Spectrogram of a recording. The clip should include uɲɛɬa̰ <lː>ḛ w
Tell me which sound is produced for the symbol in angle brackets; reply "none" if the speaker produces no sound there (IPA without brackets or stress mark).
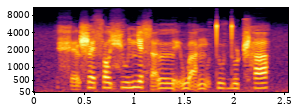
lː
